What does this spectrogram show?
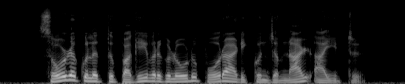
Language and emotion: Tamil, neutral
